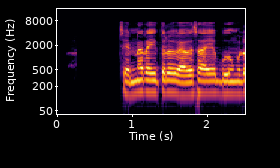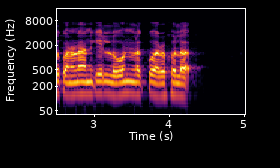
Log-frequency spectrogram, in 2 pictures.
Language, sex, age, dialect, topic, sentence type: Telugu, male, 18-24, Utterandhra, agriculture, statement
